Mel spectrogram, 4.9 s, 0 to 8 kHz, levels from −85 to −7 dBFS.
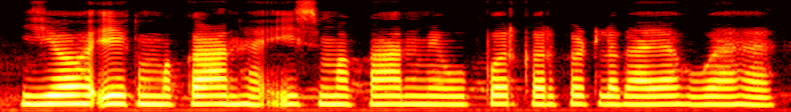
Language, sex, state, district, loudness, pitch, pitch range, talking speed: Hindi, female, Jharkhand, Palamu, -17 LUFS, 220 Hz, 215-225 Hz, 145 wpm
